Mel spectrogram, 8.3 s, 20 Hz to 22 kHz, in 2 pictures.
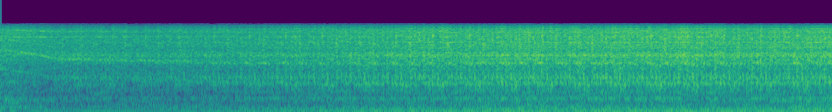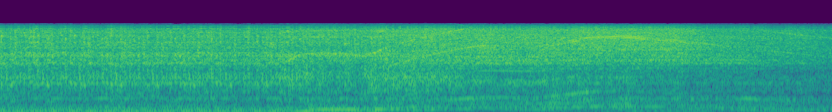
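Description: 6.0 Powerstroke V8 turbo-diesel fitted with a belt-driven ProCharger centrifugal supercharger, idling with a steady high whine from the blower. About six seconds in, the engine is blipped and the supercharger's whine sweeps up in pitch and falls back over a second or so.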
